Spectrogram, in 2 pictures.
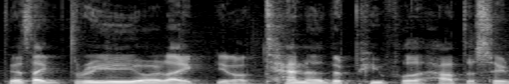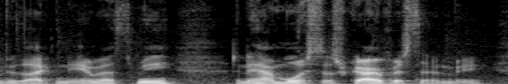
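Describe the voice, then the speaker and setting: A young man talking casually to the camera about starting a channel, with a deep, monotone voice, rambling with lots of "like" and "you know". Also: quick pace. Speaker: YouTube creator. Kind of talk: casual talking-head vlog.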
